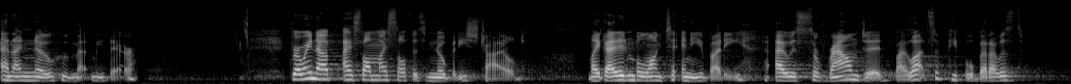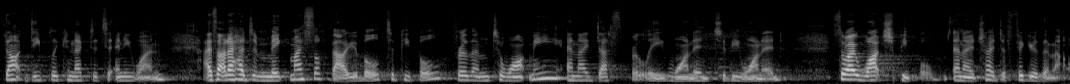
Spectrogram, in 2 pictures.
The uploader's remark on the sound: at the June icuTalks live event.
